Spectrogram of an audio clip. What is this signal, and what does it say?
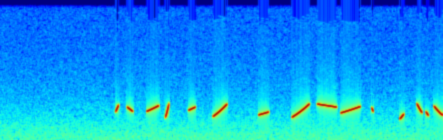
Bird-like chirps. There is no code.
